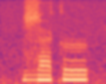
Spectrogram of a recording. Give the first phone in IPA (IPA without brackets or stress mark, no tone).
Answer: ɮ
